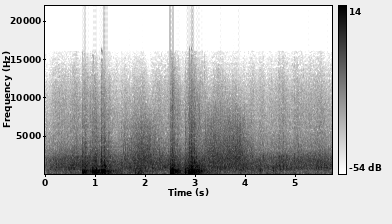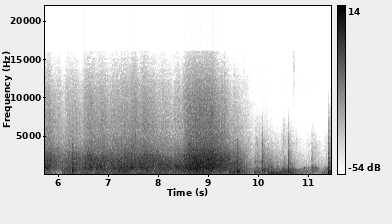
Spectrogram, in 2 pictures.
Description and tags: NYE Boom Firecrackers
explosion, firecrackers, fireworks, new, new-years-eve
